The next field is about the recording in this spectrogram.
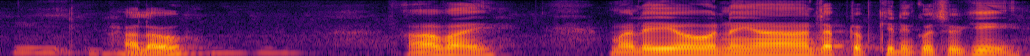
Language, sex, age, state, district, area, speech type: Nepali, male, 45-60, West Bengal, Darjeeling, rural, spontaneous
